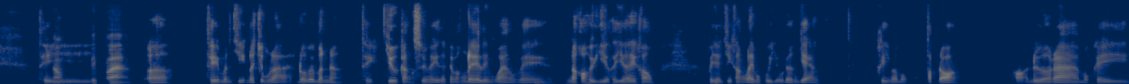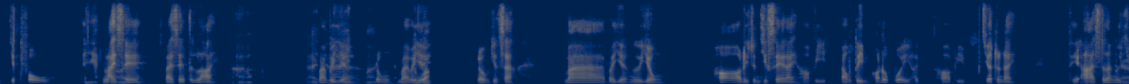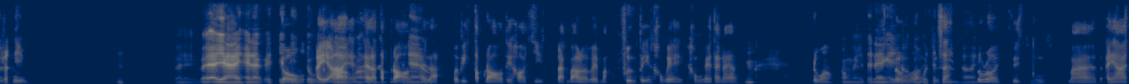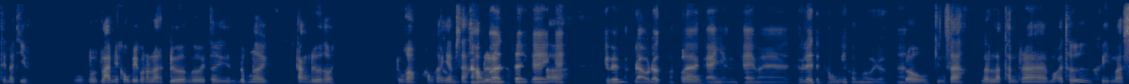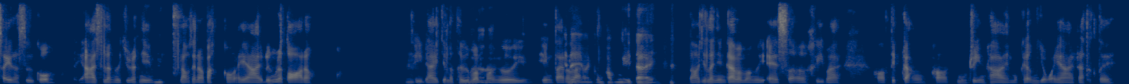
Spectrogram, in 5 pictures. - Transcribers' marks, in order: other background noise; tapping; laugh
- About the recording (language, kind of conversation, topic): Vietnamese, unstructured, Bạn nghĩ phát minh khoa học nào đã thay đổi thế giới?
